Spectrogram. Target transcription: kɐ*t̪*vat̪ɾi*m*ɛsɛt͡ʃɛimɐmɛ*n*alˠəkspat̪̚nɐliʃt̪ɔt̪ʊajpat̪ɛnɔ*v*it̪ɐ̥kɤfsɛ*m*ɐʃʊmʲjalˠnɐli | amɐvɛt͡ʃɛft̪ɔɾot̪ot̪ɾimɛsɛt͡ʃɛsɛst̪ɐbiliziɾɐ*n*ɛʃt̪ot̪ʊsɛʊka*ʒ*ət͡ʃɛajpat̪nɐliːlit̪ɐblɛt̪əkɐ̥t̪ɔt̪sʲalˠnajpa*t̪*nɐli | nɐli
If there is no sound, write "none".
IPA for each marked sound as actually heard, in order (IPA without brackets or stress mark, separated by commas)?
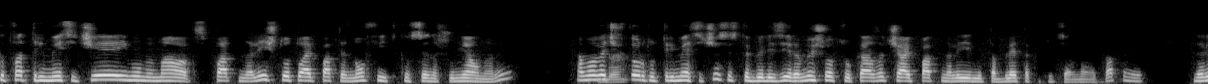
t̪, m, m, f, n, m, z, t̪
